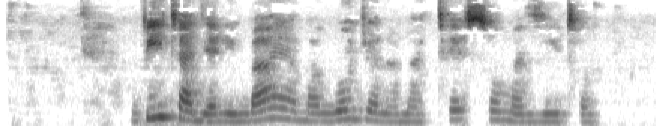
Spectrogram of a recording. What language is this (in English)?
Swahili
